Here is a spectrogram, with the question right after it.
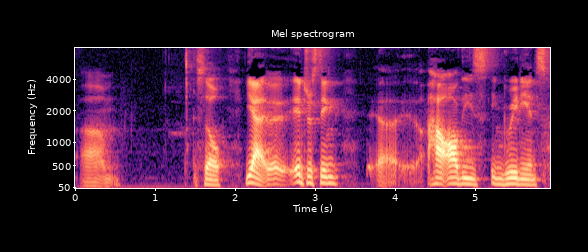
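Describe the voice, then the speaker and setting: A man with an American accent at a fairly slow pace, with ordinary pitch variation. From Ohio, US Midwest. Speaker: podcast host, musician and music educator. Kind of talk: casual monologue. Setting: home studio.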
